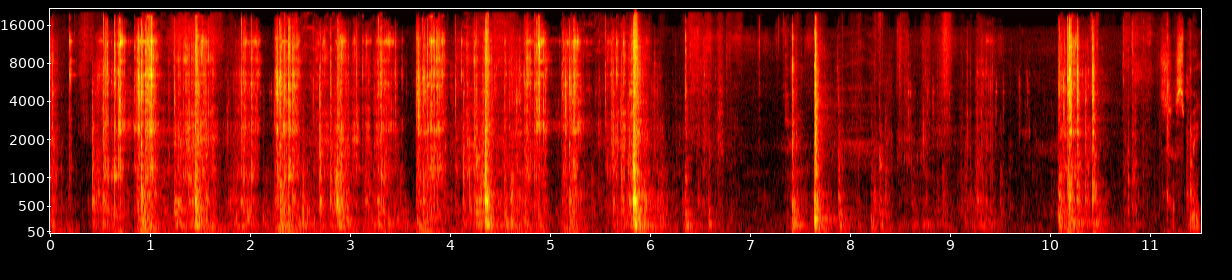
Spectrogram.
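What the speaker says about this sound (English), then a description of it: "All right, that's a good sound. That means we're at the end of that rivet." Pop rivets are set by hand into the door panel of a 1988-2002 GMC Sierra 1500 pickup, fixing the window regulator: a string of sharp metallic clicks, snaps and handling clatter, close by and irregular, with short quiet gaps between bursts.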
